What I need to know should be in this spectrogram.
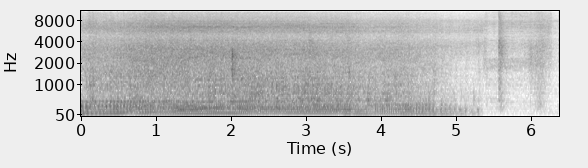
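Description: An all-terrain vehicle's engine rumbles as it drives away.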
